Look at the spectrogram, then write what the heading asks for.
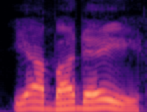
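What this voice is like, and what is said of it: Put-on Canadian accent, Indian-tinged. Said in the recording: “that subtle Canadian accent. ... That's just like if you mixed in like an Indian accent.”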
